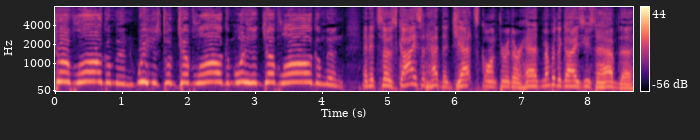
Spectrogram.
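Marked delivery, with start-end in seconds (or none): 0.0-4.3 put-on very high, drawn-out screaming in New York accent. Retelling a Jets fan's reaction to a draft pick: imitating a fan screaming in New York accent. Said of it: "the guy screaming his best Jeff Lageman in his New York accent".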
